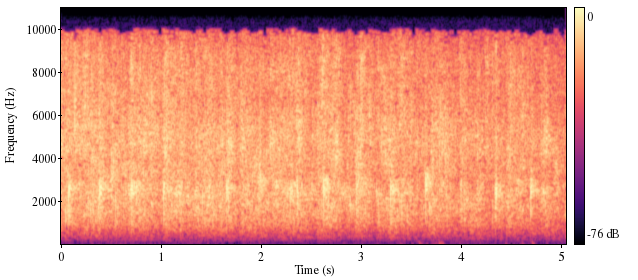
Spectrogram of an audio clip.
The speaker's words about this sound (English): So would you put your hands together and welcome them.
